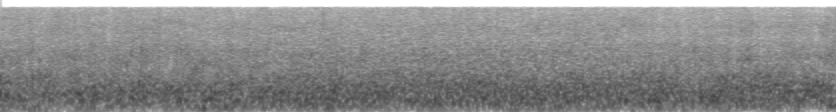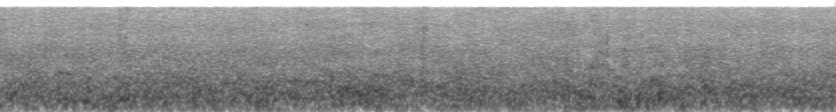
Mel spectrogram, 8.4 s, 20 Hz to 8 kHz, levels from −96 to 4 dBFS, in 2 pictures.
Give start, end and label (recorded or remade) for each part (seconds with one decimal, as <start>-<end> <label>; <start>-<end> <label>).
0.0-1.4 remade; 1.4-3.1 recorded; 3.1-4.8 remade; 4.8-5.3 recorded; 5.3-8.4 remade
